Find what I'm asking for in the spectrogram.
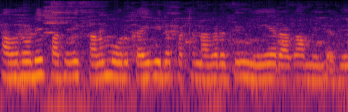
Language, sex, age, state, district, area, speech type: Tamil, female, 18-30, Tamil Nadu, Chennai, urban, read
